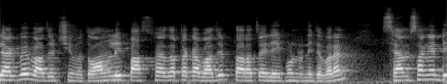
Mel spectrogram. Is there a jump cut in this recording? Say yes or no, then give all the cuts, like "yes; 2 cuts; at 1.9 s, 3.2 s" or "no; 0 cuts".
no; 0 cuts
